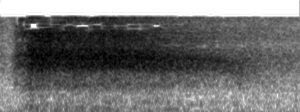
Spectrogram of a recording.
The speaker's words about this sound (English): You know how people clean their glasses sometimes? So with your mouth open, make that sound.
